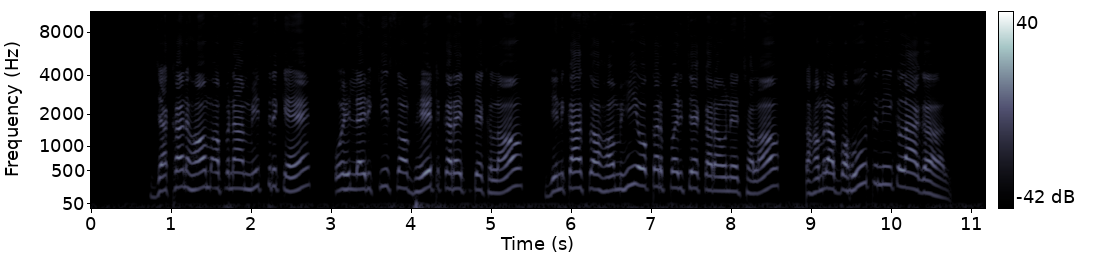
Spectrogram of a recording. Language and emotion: Maithili, happy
